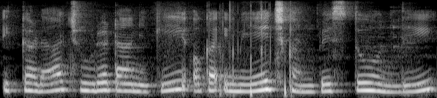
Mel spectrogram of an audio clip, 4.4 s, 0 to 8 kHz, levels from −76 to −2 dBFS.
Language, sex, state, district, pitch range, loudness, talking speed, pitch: Telugu, female, Andhra Pradesh, Sri Satya Sai, 215-240 Hz, -17 LUFS, 80 wpm, 225 Hz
